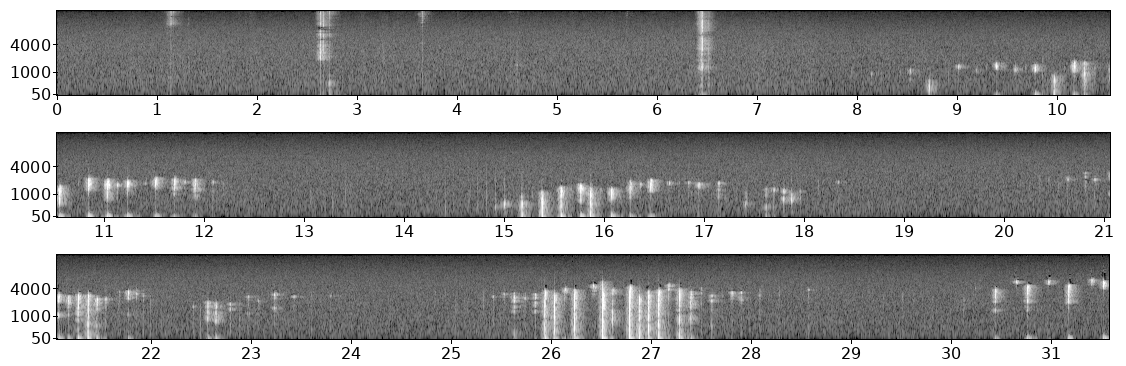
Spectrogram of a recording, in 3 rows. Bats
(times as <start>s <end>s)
25.4s 28.0s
